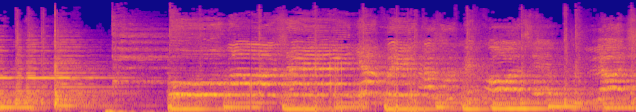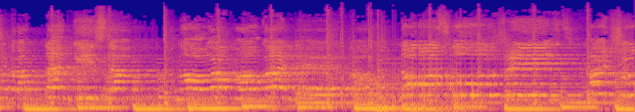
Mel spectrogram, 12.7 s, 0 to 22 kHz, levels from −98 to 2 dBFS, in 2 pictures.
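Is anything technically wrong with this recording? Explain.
Yes, there are two kinds of fault.

Gap between chunks: the audio was delivered in 4-second pieces, and each join was left with a short stretch of silence rather than butting up cleanly. At 2.51, 6.52 and 10.54 s, the sound drops out for about 13 ms, leaving brief, hard-edged holes spaced regularly.

Processor overload crackle: from 3.05 to 4.25 s and from 10.12 to 11.10 s, the processor repeatedly failed to finish its small buffers in time. These fit buffers of around 5 ms, with dozens being skipped. Each skip leaves a tiny hard-edged gap, and together they produce a burst of gritty crackle over the sound that stops once the load eases.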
